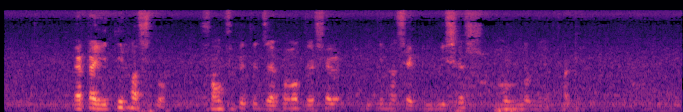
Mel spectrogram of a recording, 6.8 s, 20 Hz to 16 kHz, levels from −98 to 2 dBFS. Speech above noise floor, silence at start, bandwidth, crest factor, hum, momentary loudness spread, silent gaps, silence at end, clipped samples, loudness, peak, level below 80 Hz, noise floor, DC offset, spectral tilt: 19 dB; 0.05 s; 11.5 kHz; 26 dB; none; 24 LU; none; 0 s; under 0.1%; -30 LUFS; -6 dBFS; -54 dBFS; -49 dBFS; under 0.1%; -3.5 dB/octave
